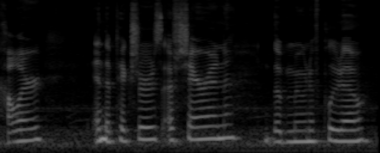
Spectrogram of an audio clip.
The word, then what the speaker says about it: Charon: And yes, that's how you pronounce that moon. I'm sure I'll get hate mail about that too. It's named after the guy's wife. That's why it's pronounced Charon, but it's spelled like Karen because it's a mythological person.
